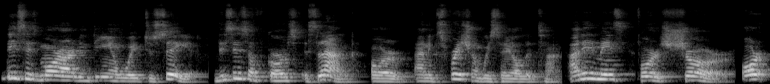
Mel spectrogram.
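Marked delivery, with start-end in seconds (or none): none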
